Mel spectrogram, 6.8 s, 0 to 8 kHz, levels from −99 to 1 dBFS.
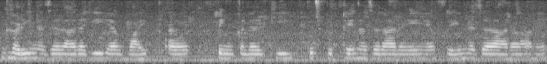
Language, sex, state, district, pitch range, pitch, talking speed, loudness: Hindi, female, Chhattisgarh, Raipur, 175-185 Hz, 175 Hz, 185 wpm, -20 LUFS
